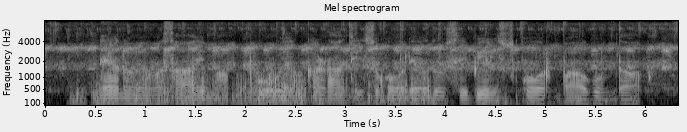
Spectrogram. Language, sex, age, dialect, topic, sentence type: Telugu, male, 18-24, Southern, banking, question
